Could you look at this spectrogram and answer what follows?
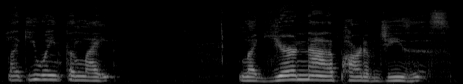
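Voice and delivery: preaching. Real, not acted. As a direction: preach it with full force. Fervent preaching during workout.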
